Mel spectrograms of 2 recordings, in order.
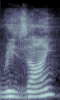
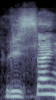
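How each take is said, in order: First: The middle consonant is a Z sound. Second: The middle consonant is an S sound. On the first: The speaker calls it right. "발음 Z 발음 발음가" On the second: The speaker calls it wrong. "resign 아닙니다"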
